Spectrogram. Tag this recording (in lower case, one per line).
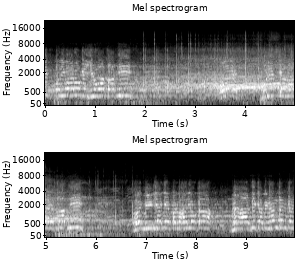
male speech
speech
